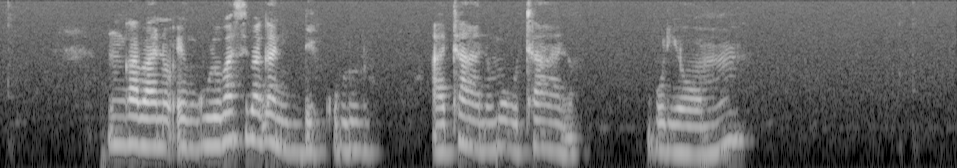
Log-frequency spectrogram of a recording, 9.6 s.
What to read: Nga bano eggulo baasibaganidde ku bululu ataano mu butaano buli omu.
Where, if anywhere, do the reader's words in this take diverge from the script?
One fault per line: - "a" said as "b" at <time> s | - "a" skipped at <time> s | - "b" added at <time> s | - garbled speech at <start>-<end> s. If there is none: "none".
none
